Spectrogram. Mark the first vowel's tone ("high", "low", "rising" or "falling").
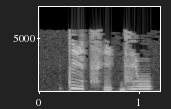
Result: falling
